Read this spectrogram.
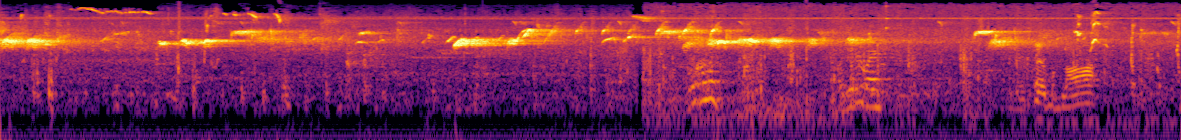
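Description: A baby monkey squeals in high, shrill bursts close by.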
